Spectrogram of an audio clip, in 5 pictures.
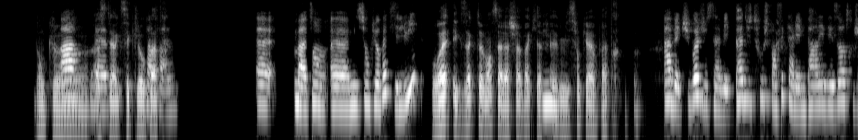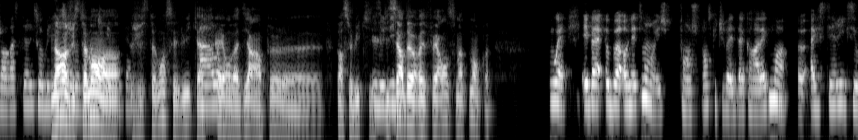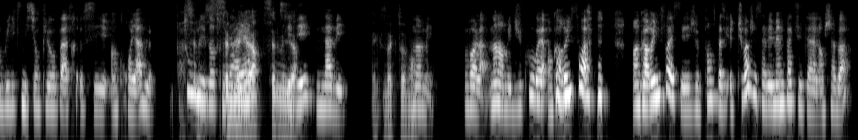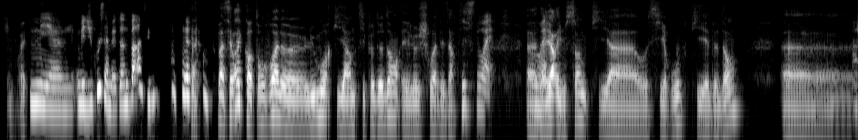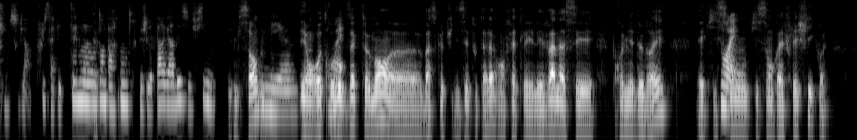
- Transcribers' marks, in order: chuckle; laughing while speaking: "une fois"; chuckle
- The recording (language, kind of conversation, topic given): French, podcast, Quel livre ou quel film t’accompagne encore au fil des années ?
